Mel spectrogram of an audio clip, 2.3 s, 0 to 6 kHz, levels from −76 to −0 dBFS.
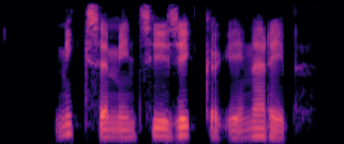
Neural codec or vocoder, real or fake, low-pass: none; real; 5.4 kHz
